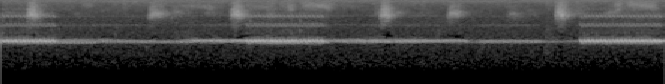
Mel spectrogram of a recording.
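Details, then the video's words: Summer-night crickets chirping in grass in Bulgaria: a sustained shrill trill with loud stretches at start and end and a quieter middle, plus sparse high ticks. "Cricket Sounds - Crickets Chirping at Night"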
